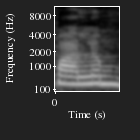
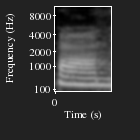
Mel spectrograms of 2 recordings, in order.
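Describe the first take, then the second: First: The L is sounded. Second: The L is silent. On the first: The speaker calls it wrong. "कई teachers को इसको पालम बोलते हुए देखा है" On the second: The speaker calls it right. "ये ये एक्चुअल में पाम है।"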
